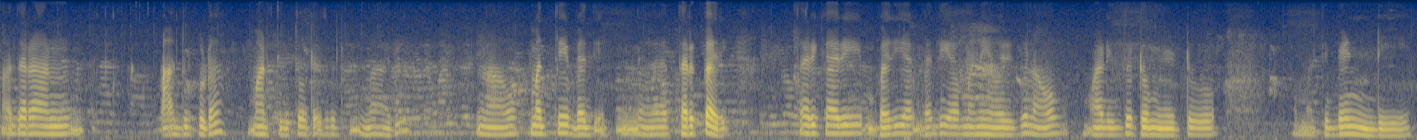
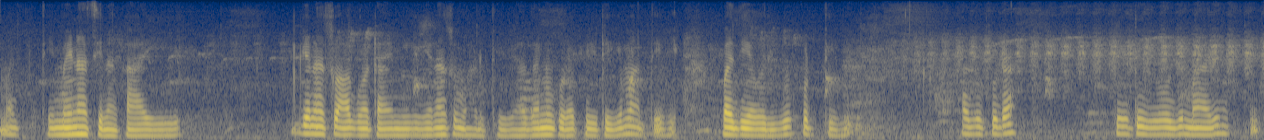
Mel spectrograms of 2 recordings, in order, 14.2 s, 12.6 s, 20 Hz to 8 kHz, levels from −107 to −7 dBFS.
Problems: background sounds at intervals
